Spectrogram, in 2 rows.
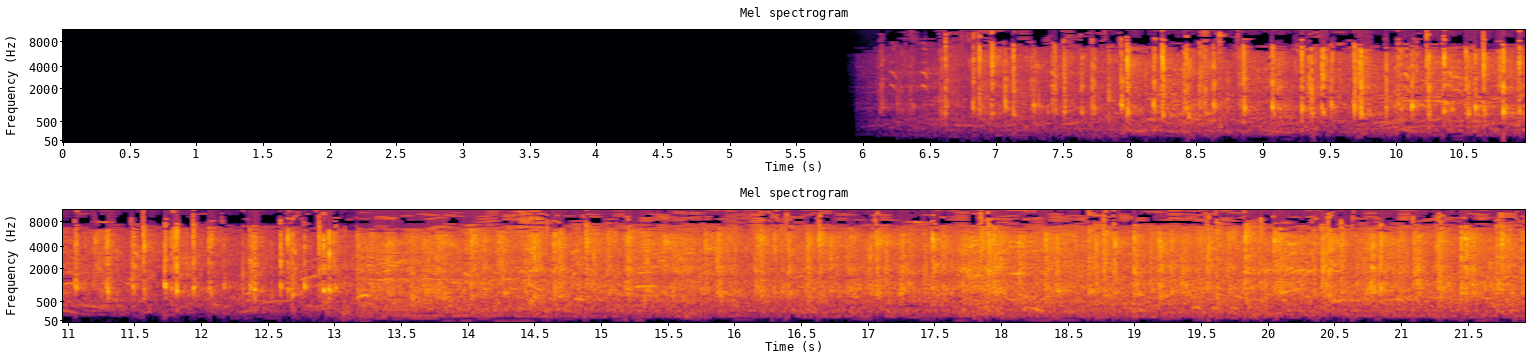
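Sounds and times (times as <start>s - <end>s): hooves clip-clopping on wet road: 6.1s - 21.9s
background voices: 6.2s - 21.9s.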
